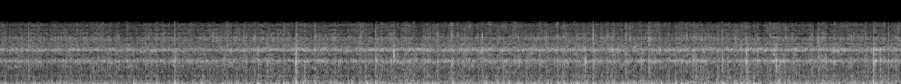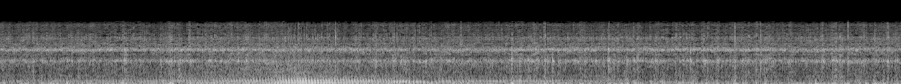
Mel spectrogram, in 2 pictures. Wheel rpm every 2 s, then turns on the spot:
110, 110, 120, 120, 120, 120, 110, 110, 110.
none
